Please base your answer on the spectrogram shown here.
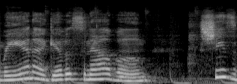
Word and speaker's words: Rihanna: By the way, I'm calling her Rihanna now because apparently that's how you're supposed to pronounce her name. Even though it feels more comfortable or you know to say it Rihanna, but she says it's Rihanna. So we're going to go with Rihanna.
